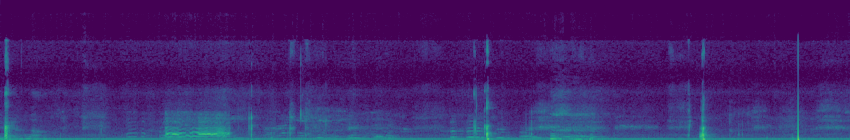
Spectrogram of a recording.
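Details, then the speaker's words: Infant hiccups: about four sharp, abrupt hiccups with faint gurgly vocal sounds between them, described as gurgly hiccups. "They're like gurgly hiccups."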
